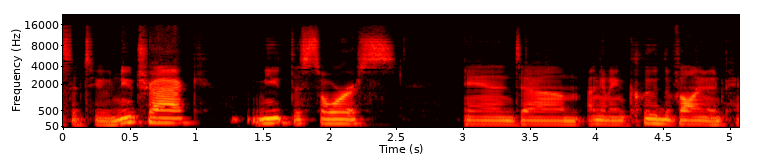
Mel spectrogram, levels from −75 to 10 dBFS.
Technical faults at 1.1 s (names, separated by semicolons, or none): sample clock jitter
